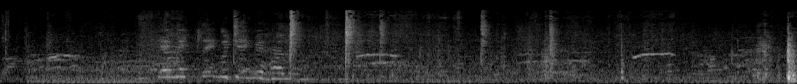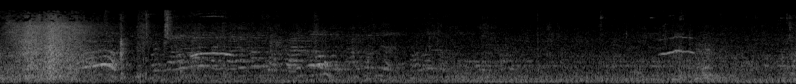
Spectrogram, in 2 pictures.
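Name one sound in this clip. A baby macaque gives high squeaking coos.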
